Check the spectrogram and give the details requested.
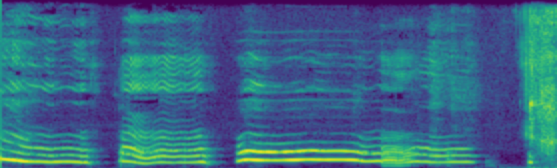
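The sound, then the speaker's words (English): A voice imitates a puppy, letting out a run of high, wavering whimpers and drawn-out howls in four loud bursts, ending with a short scuffling noise. “I speak, puppy.”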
